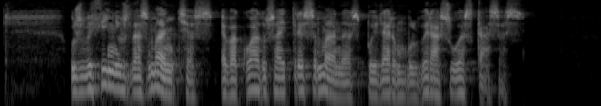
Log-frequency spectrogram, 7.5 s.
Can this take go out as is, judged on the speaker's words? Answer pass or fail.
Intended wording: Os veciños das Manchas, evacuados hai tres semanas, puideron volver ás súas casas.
pass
